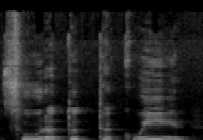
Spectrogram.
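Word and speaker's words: سورة التكوير: अबसा सूर अबसा 81 सूरतु तकवीर सूरतु तकवीर ये दोनों साइलेंट हो जाएंगे राइट सूरतु तकवीर सूरतु तकवीर यह मैं इसके नीचे क्रॉस कर रही हूं।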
